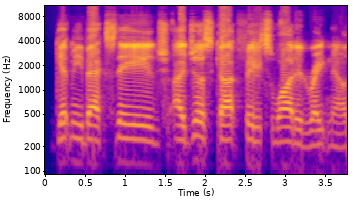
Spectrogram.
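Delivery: slow emphatic read. Real, not acted. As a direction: drag out the words. Reading chat slowly.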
